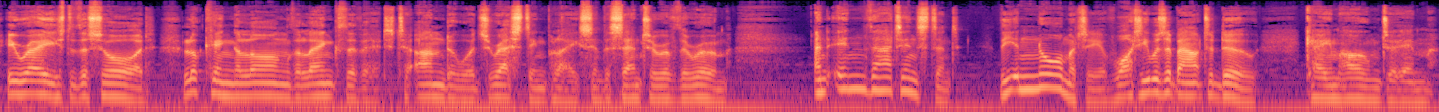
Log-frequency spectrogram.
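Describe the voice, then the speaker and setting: A man narrating a horror novel he wrote, in a measured, suspenseful, dramatic storytelling manner. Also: medium pitch, a bit bright. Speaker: author reading own novel.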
